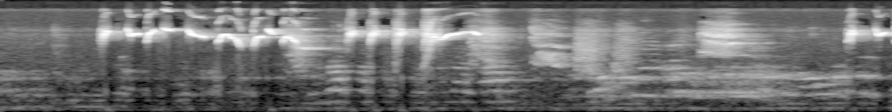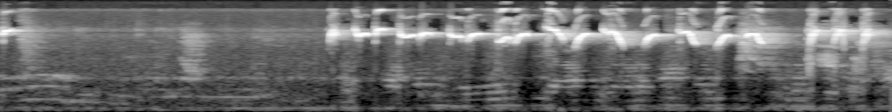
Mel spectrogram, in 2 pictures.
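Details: High, rapid twittering of a black sunbird, used to tutor cage birds, breaks off in the middle for a softer, lower chattering sound before the long, shrill trilled phrases return.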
